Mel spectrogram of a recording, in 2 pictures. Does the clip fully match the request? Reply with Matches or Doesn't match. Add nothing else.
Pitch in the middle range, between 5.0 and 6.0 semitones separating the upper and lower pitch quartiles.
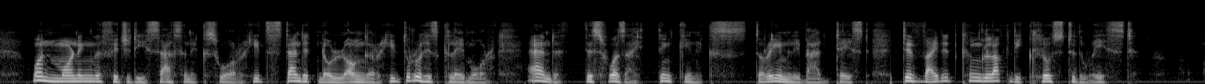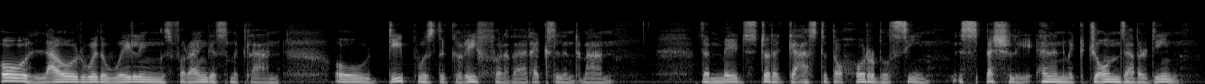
Doesn't match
